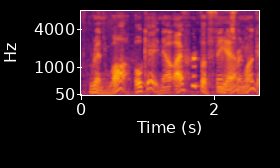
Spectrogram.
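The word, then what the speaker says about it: Renoir: no no it's uh the the pronunciation is renoa renoa okay now I've heard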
